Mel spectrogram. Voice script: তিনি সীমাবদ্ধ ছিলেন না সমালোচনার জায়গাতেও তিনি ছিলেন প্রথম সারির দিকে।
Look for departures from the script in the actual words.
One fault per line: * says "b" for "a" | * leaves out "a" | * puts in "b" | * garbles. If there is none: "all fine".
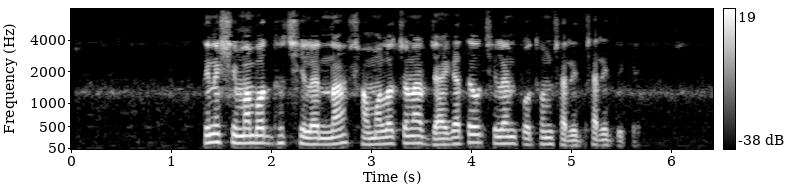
* leaves out "তিনি"
* puts in "সারির"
